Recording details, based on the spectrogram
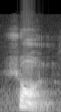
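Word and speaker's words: shown: एस एच ओ डब्ल्यू एन शोन। क्योंकि मूल शब्द एस एच ओ डब्ल्यू है। इसका उच्चारण होता है शो।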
